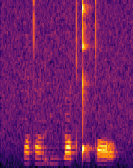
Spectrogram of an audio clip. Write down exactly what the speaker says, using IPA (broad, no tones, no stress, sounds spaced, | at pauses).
pʲ õ tˤ õ r ʉ v iː tˤ ɡ͡ǃ ɵ tˤ ɑ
